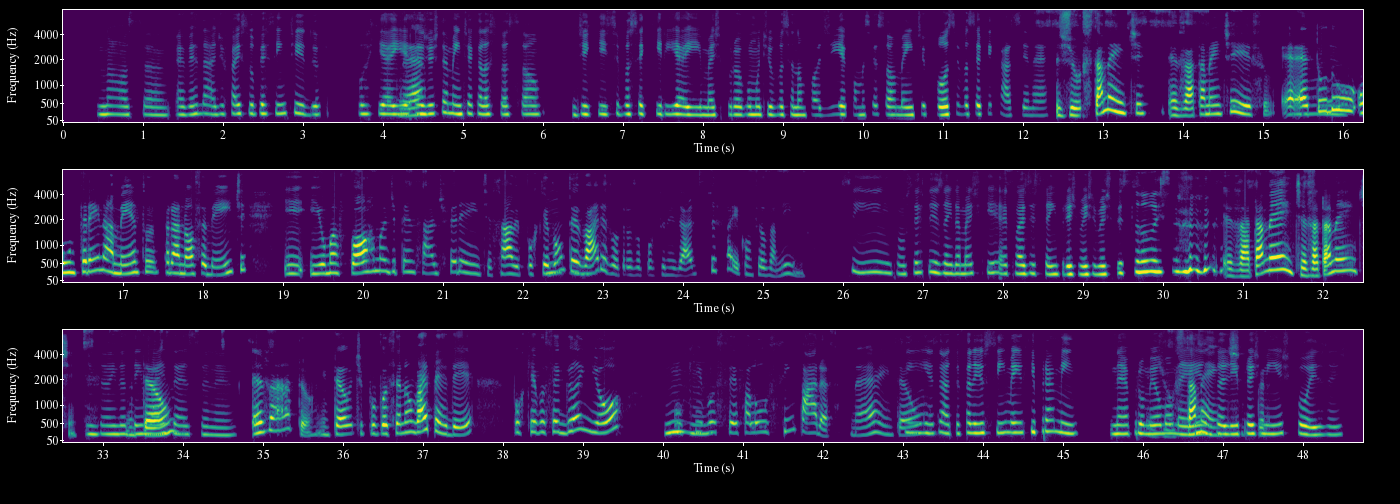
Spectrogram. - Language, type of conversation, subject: Portuguese, advice, Como posso aprender a dizer não com assertividade sem me sentir culpado?
- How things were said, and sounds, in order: tapping; static; other background noise; distorted speech; chuckle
